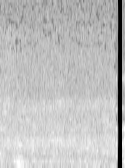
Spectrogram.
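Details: Honey bees during a colony move into a cultivation box, with the queen being caught so the colony follows; a steady low buzzing hum with faint overtones, with a brief dropout near the end and voices nearby.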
